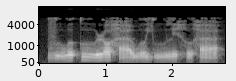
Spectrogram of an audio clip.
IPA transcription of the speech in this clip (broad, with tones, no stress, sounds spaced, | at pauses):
v u˧˩ w o˥ k uː˥˧ ɹ ɔ˥ h aː˩˧ w o˧ j uː˩˧ l ɪ˥˧ h o˩˧ h aː˧˩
